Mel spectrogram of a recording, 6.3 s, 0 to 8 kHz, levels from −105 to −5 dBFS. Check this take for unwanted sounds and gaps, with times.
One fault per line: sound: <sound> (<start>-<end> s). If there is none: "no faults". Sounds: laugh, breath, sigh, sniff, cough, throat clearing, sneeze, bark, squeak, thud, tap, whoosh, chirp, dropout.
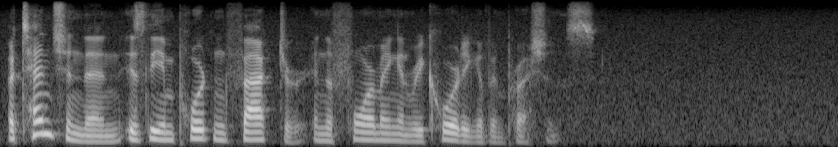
no faults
